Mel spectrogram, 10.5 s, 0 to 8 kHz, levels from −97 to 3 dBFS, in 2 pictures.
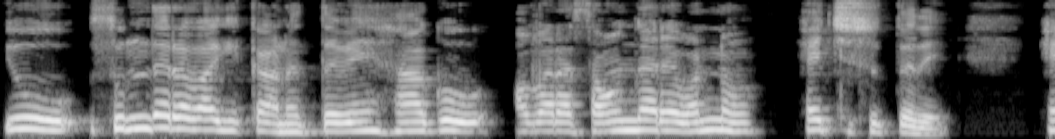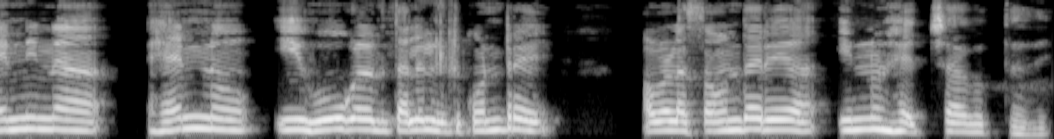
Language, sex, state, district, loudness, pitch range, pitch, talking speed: Kannada, male, Karnataka, Bijapur, -12 LUFS, 190-220 Hz, 200 Hz, 95 wpm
